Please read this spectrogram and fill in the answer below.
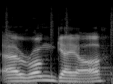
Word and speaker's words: Aronggear: This one was submitted by the Adam Aronggear, and he said to pronounce it Aronggear, but I'm not going to. Adam Aronggear.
